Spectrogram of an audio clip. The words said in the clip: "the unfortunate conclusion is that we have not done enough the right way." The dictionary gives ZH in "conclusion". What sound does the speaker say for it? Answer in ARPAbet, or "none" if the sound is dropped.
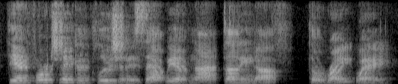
ZH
